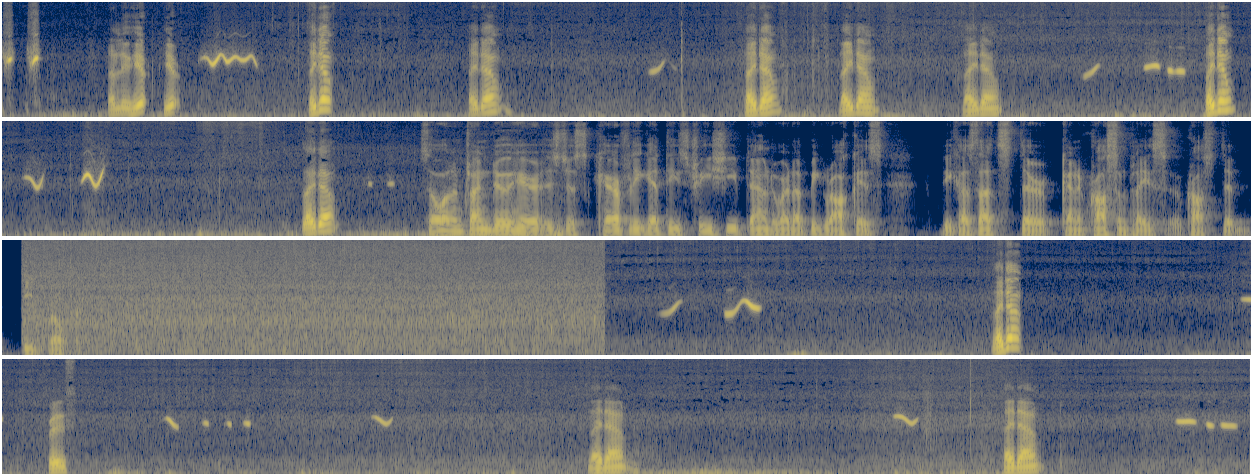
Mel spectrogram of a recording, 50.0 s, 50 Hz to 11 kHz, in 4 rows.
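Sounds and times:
person whistling commands: 0.0 - 0.4, 2.0 - 2.6, 6.5 - 6.8, 10.8 - 11.9, 12.7 - 13.5, 31.6 - 32.6, 49.2 - 49.9.

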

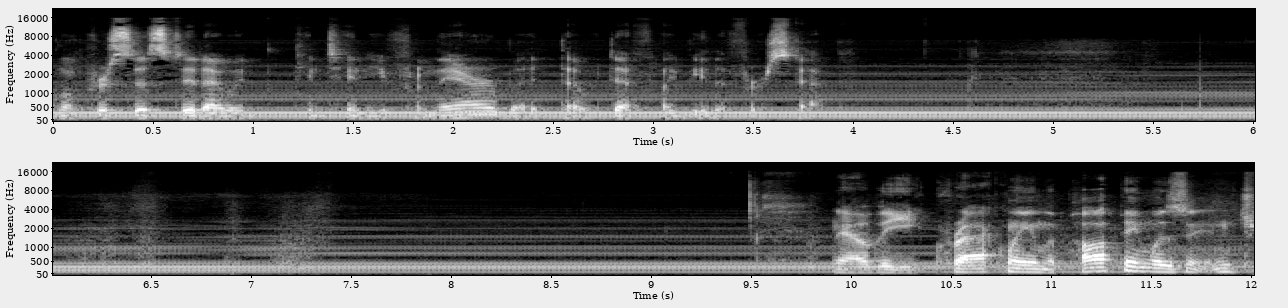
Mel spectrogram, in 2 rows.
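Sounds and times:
mains buzz through speakers: 0.0 - 12.0.

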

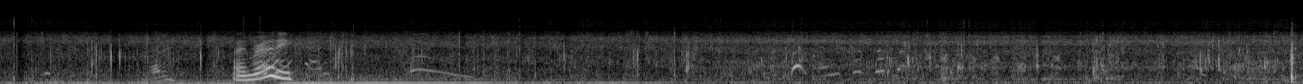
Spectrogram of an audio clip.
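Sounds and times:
fish splashing at water surface: 3.0 - 13.0.

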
